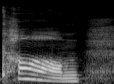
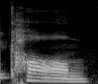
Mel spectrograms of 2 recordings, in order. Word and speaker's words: calm: Um, watch out for the pronunciation of calm. I know there's an L in it, but we don't say um the L. We say calm. Calm. So, ignore the L.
